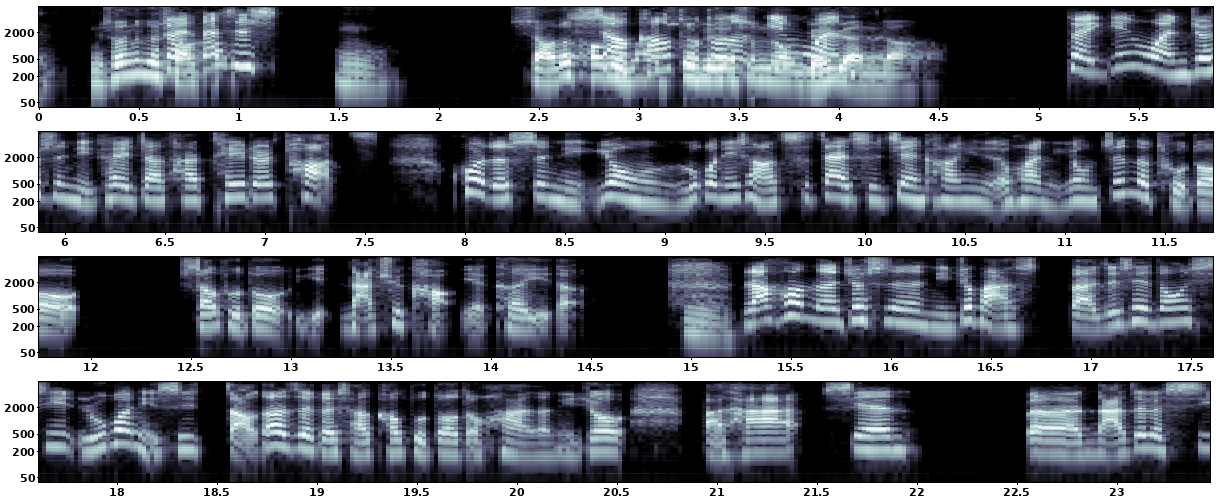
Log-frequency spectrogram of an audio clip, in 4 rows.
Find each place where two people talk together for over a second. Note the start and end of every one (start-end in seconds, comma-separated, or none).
2.6-4.2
